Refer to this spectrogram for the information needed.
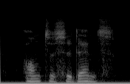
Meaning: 1. antecedent (thing that precedes; prior fact, background fact) 2. antecedent (referent of a word, esp. of a pronoun) 3. antecedent (condition part of a proposition)
- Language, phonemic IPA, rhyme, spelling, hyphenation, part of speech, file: Dutch, /ɑn.tə.səˈdɛnt/, -ɛnt, antecedent, an‧te‧ce‧dent, noun, Nl-antecedent.ogg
